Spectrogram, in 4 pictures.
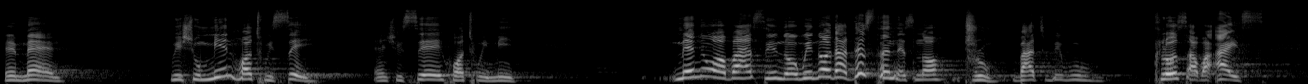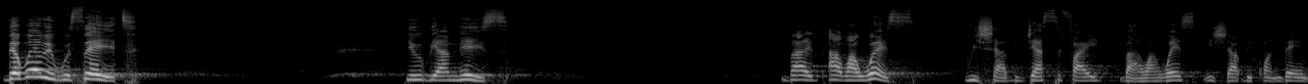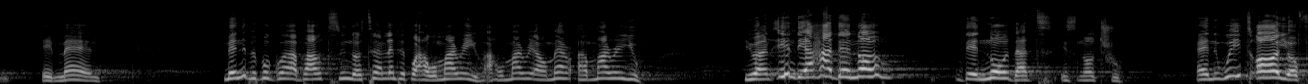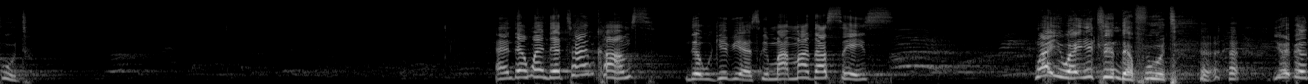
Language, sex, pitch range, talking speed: English, female, 205-310 Hz, 140 wpm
